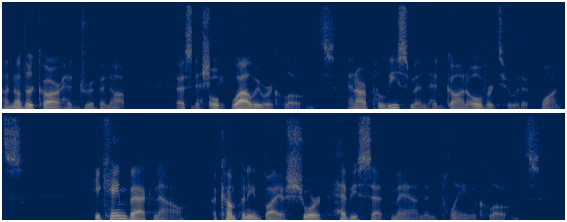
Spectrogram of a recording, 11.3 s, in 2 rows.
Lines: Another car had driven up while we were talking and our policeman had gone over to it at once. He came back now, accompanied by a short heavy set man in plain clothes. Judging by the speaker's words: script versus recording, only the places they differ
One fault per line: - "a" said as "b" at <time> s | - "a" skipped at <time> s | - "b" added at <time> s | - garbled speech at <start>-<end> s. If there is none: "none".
- garbled speech at 1.7-2.2 s
- "talking" said as "clothes" at 2.7 s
